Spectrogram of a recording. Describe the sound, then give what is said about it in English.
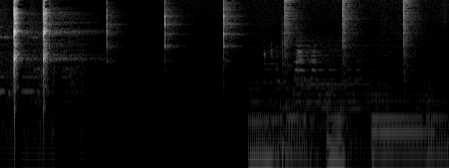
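Glasses clink together in a toast: a series of sharp, bright, ringing taps spaced irregularly, with a low droning background joining partway through. “Cheers. Cheers. Or how do you say it? Ching ching?”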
